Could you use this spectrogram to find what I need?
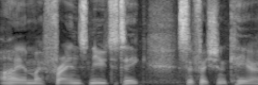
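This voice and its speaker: A man speaks with a Scottish accent. Noticeable background noise is present. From Scotland, Highland Perthshire. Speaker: poet. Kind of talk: casual chat; reading aloud.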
